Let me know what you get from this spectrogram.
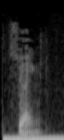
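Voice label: "sueng3", Teochew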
